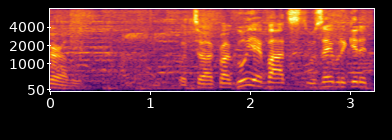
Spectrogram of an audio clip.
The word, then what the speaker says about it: Kragujevac: I finally got that name right, thanks to Julian above. So Kragujevac. I was saying it wrong earlier, but Kragujevac was able to get it done in the qualifying draw.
